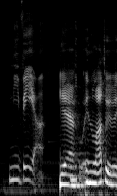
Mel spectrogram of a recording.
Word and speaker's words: Nivea: English native speakers usually say Nivea, Nivea. In German, we say Nivea. Yeah, in Latvia we say Nivea also. Nivea. Wait. We say Nivea. Nivea, so the emphasis is on the E.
